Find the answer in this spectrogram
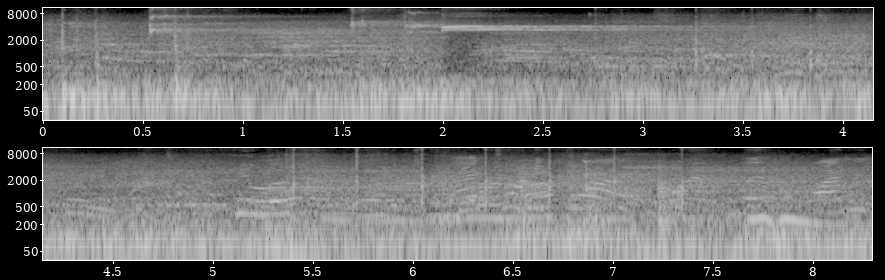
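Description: Basketball dribbled on a hardwood gym floor, with sneakers squeaking on the court, one long high squeak about two seconds in. Players' voices call out in the hall in the second half.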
